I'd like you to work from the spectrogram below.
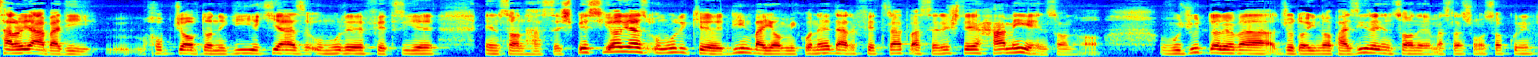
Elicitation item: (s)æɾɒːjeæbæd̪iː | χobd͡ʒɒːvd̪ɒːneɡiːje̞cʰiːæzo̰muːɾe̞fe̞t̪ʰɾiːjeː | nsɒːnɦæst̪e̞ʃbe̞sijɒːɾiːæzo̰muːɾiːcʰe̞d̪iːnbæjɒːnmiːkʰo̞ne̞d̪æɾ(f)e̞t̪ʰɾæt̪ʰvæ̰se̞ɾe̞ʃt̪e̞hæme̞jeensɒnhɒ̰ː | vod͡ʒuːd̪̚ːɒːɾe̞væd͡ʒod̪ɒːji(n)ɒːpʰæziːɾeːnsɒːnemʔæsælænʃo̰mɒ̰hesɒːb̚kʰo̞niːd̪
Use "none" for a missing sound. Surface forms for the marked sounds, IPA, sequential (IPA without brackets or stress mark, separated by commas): s, f, n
